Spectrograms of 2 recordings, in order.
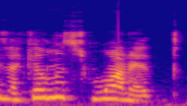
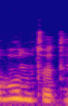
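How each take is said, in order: First: "wanted" said "wanned", no t; t dropped. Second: "wanted" said with a clear t; t pronounced. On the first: Teacher showing the silent t in "wanted". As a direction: drop the t in "wanted", slow. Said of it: "ناس كتير بتقولها wanted". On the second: Teacher showing the common version with t. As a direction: keep the t in "wanted". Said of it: "ناس كتير بتقولها". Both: Shown as a demonstration.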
